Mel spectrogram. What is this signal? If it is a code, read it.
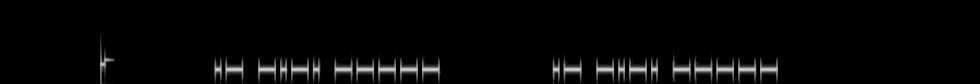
Morse code, heard as a keyed tone, about 23 wpm, 700 Hz. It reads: AC0 AC0
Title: USA Call Sign Prefixes - Repeated 2x - 22wpm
